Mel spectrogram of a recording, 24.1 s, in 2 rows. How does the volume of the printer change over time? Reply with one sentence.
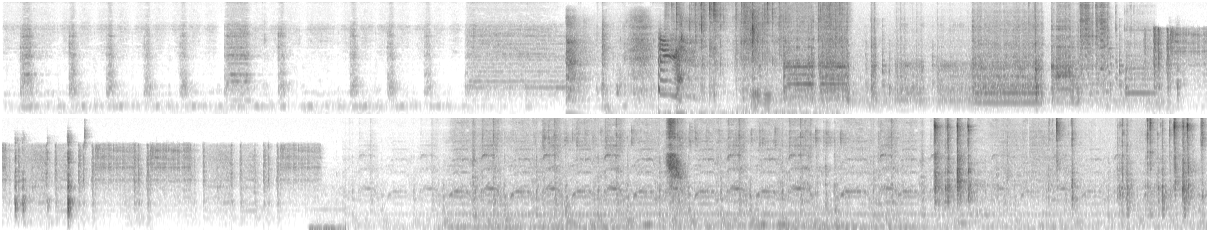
The loudness of the printer goes up, then down.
